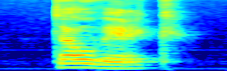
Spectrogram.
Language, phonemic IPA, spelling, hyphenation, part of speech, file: Dutch, /ˈtɑu̯.ʋɛrk/, touwwerk, touw‧werk, noun, Nl-touwwerk.ogg
- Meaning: cordage, such as in a ship's rigging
